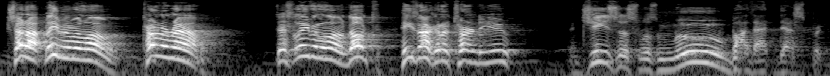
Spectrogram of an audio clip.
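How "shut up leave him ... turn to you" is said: raised, higher scolding voice; shushing impatiently. Acted. Disciples silencing blind Bartimaeus, impatient scolding. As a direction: shut him up with loud, pitched-up commands. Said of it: "wanted to shut him up".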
